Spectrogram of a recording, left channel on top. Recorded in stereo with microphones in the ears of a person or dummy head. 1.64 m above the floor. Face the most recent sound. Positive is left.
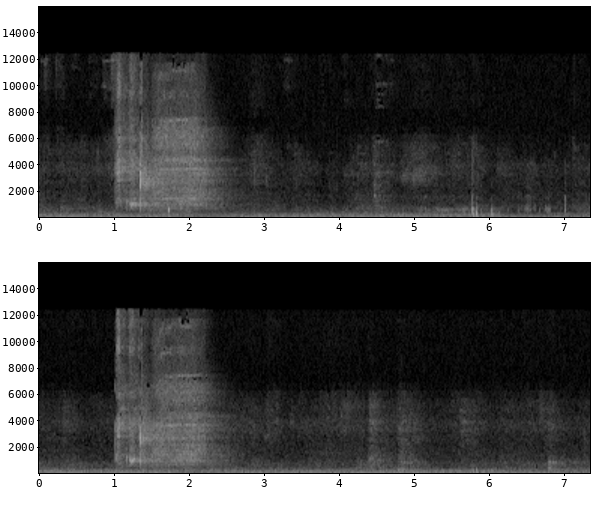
turn(degrees=-30)  # may be behind; listen again after turning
